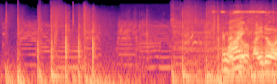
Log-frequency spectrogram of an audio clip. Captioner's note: knocking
